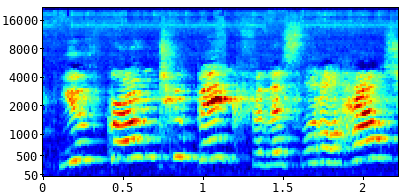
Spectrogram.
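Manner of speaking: mildly motherly scolding; mother pig. A narrator's reading. Mother pig voiced in story.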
